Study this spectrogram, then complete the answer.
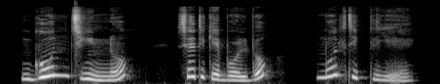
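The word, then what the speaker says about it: multiplié: গুণ চিহ্ন, সেটিকে বলবো মুলটিপ্লিয়ে মুলটিপ্লিয়ে।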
